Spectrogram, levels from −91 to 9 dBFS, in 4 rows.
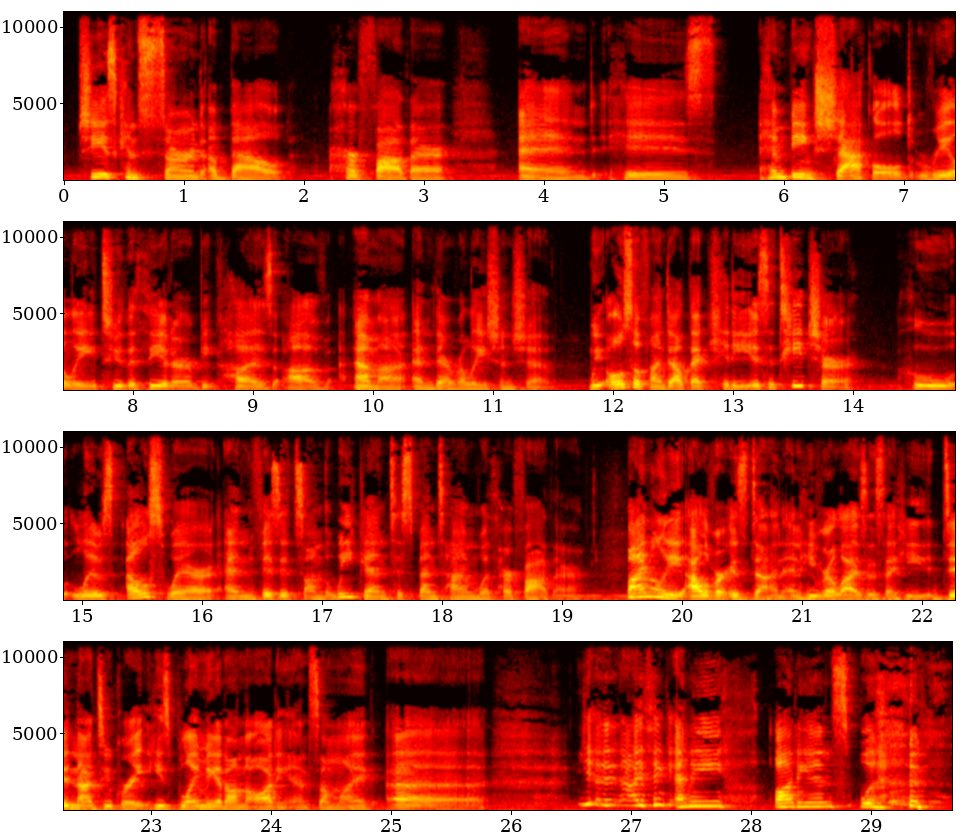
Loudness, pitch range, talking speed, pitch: -26 LUFS, 140-185 Hz, 145 wpm, 155 Hz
